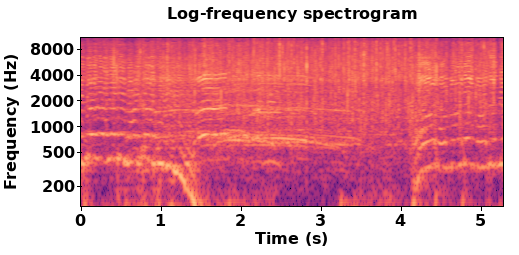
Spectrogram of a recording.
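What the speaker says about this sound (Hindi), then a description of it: "अरे जोरदार ताली हो जाए हमारे राजा जी" Loud crowd applause and cheering at a Sanatan Dharma Mahasabha public rally in Sanganer, Jaipur, steady and dense throughout, with whoops, shouts and a voice carrying over the crowd noise.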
